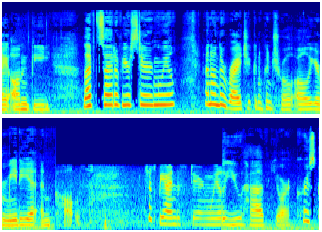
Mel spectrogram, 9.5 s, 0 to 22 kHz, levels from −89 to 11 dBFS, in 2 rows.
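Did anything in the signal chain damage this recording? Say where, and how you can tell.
Yes. At the driver stage, the input was likely switched to a poorer device. From 5.56 s, after a 20 ms gap, the sound turns dull and boxy, with nothing above 3.8 kHz and new noise roughly 30 dB down, at an unchanged level, until 8.08 s.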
